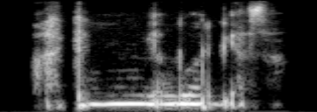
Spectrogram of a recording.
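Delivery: slow, soft, awed whisper.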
